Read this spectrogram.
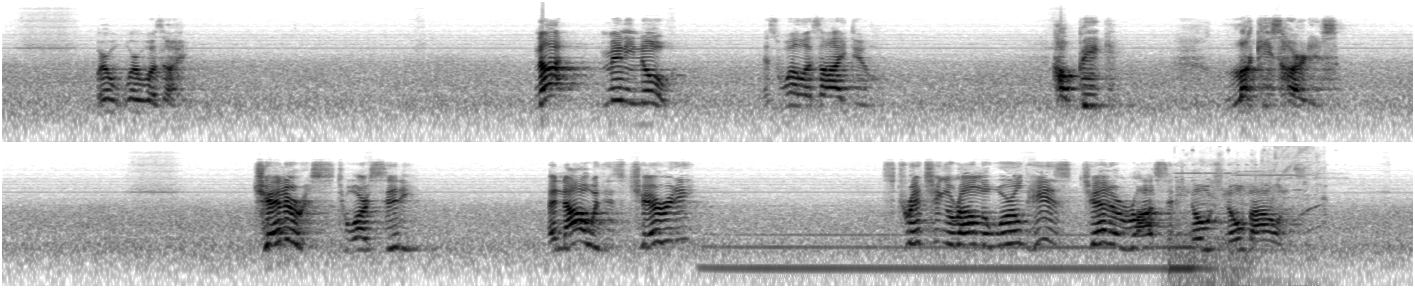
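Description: A man speaks with animation, giving a speech in short bursts.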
